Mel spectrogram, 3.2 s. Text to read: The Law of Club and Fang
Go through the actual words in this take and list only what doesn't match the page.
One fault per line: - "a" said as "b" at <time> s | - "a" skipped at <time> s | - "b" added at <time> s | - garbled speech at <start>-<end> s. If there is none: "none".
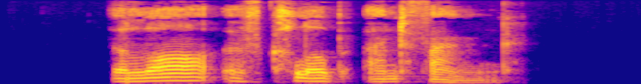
none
